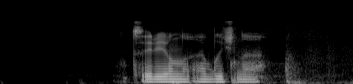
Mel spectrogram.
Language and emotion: Russian, neutral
